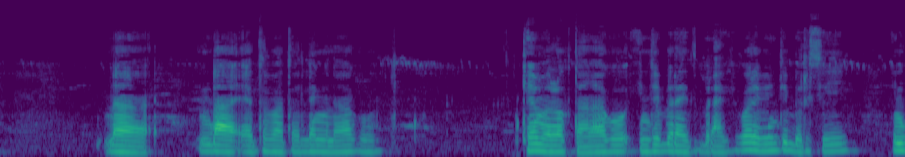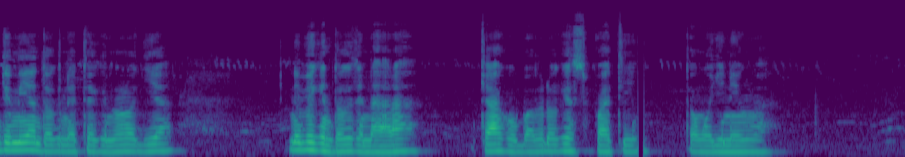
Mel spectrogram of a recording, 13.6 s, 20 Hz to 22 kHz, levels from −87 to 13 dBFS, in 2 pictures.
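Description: At 11.57 s the speech drops into a corrupt frame muted gap lasting about 0.1 s, ending at 11.66 s. A damaged compressed frame was rejected by the decoder and replaced with silence, fitting a single lost frame. The waveform shows an abrupt flat stretch, the spectrogram a clean vertical blank band, and the speech resumes on time.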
